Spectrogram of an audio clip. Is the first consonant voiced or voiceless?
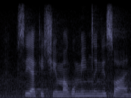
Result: voiceless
